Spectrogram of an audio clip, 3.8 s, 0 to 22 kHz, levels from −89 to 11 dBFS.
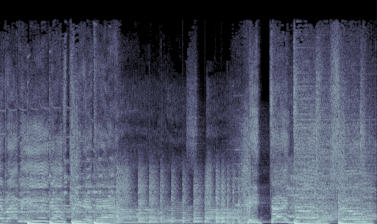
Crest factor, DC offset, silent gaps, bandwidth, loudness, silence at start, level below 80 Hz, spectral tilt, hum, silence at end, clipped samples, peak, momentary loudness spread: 12 dB; under 0.1%; none; over 20 kHz; -12 LUFS; 0 s; -16 dBFS; -4 dB/octave; none; 0 s; under 0.1%; 0 dBFS; 7 LU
